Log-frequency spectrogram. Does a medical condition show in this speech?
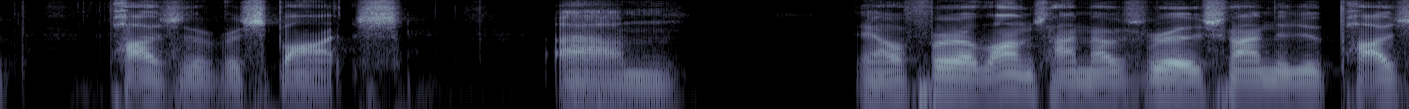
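Yes: gunshot injury to chin; speech much improved, may still be hard to understand.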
